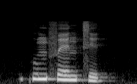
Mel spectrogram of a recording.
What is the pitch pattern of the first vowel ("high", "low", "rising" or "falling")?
high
